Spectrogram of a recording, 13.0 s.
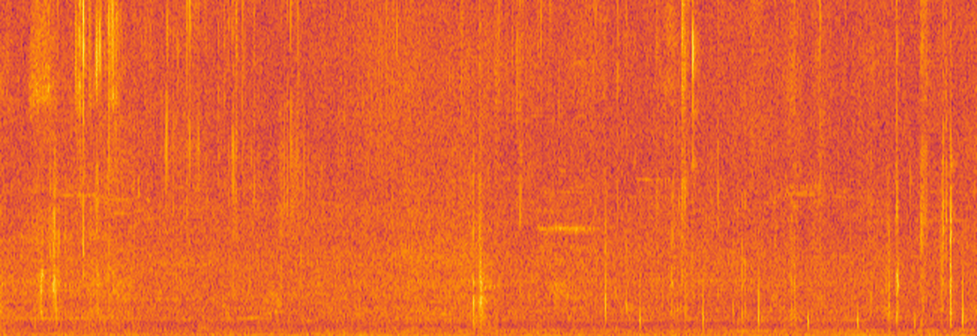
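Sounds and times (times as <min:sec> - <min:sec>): steady low hum: 0:00.0 - 0:13.0
person chewing: 0:00.4 - 0:04.6, 0:06.5 - 0:13.0
wet clicks and smacks: 0:00.6 - 0:04.4, 0:06.6 - 0:13.0.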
